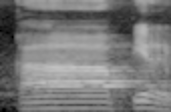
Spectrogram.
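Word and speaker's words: كافر: menghalalkan maksiat itu kafir kafir bacanya Alif kafnya supaya jelasah ya kalau bakal Nah jadi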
